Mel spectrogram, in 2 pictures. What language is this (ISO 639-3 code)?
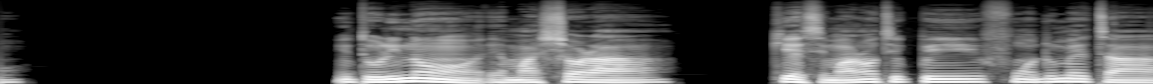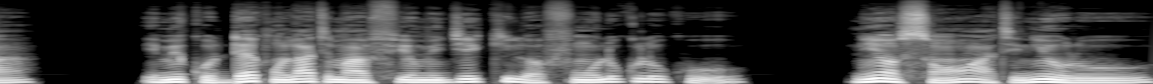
yor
